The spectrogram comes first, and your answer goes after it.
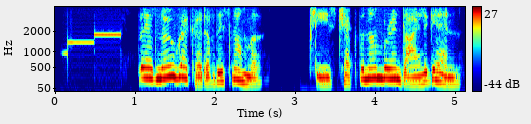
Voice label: Netherlands incorrect number; KTN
